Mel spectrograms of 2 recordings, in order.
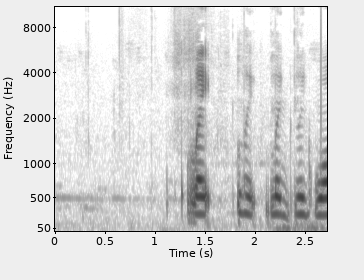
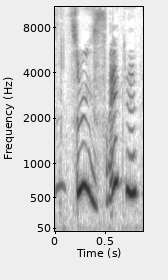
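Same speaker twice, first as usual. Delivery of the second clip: high and louder burst of glee; excited; 12 semitones higher, 7 dB louder, much faster than usual. Real, not acted. Gamer bursts out to viewers about the horse, high and excited. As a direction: squeal it with delight. About to claim game reward.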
